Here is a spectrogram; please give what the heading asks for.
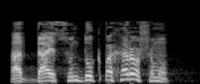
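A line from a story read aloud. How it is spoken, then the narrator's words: Angry. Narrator (Russian): сердито сказал Самоделкин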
